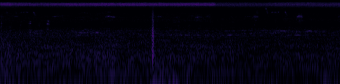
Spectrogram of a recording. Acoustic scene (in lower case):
park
